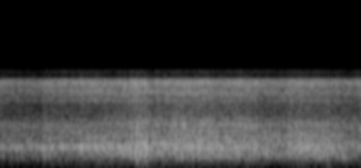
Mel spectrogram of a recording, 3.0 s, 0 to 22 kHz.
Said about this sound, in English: All right, coming through right now is JT Taylor in that uh, 4400 car.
